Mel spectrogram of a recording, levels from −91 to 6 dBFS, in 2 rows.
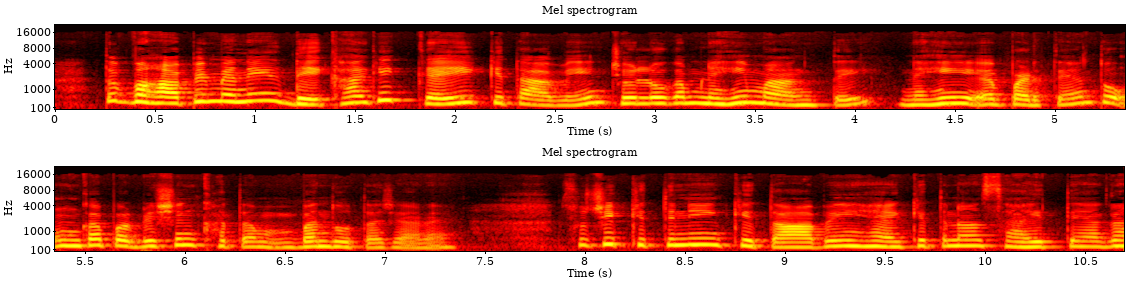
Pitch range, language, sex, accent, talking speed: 205-255 Hz, Hindi, female, native, 180 wpm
